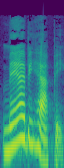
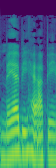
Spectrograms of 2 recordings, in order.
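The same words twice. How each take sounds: First: It is said slowly and deliberately. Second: It is said quickly and mechanically.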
